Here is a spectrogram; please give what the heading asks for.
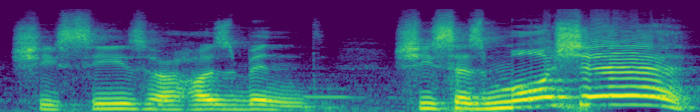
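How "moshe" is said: high, loud cry of recognition; joyful cry. A narrator's reading. Wife sees her husband after thirty-five years, crying out his name joyfully. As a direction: call his name in overjoyed shock.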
